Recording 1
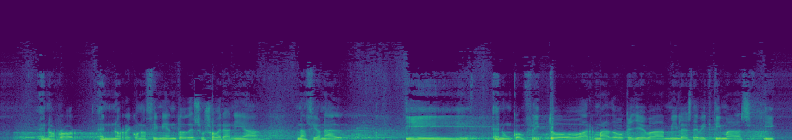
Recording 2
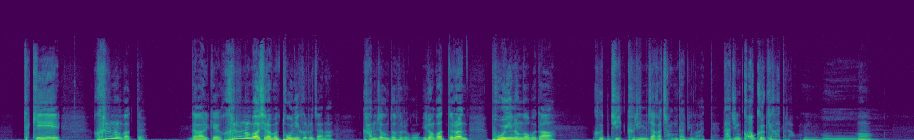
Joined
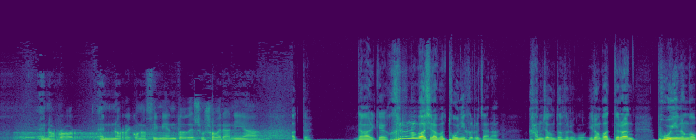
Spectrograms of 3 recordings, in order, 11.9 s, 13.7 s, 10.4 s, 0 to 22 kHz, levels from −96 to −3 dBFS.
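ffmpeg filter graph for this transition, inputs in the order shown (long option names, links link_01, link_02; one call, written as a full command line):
ffmpeg -i cue0.wav -i cue1.wav -filter_complex "[0:a]apad=whole_dur=10.45,atrim=end=10.45,atrim=end=4.382[link_01];[1:a]atrim=start=1.888:end=7.96[link_02];[link_01][link_02]acrossfade=duration=0.004:curve1=hsin:curve2=hsin" out.wav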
